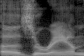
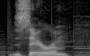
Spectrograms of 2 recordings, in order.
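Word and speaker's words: Zeiram: I Zaram the animation or they mispronounce it, uh, Zarum.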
